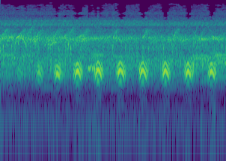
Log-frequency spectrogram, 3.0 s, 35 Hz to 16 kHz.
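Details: Cinnamon Bittern (Ixobrychus cinnamomeus) in Pingtung County, Taiwan, on 14 July 2022, gives a steady run of about nine short, mid-pitched clucking notes, roughly three per second, over a constant insect hiss.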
